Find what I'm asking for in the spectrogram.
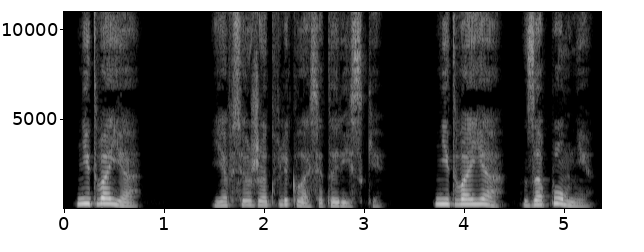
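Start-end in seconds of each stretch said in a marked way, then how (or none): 0.1-0.8 higher, louder angry denial; heated, emphatic contradiction; sharp retort. A narrator's reading. Angry argument over whose daughter. 3.7-5.3 higher, louder warning; heated, emphatic correction; sharp retort. A narrator's reading. Angry argument over whose daughter.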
